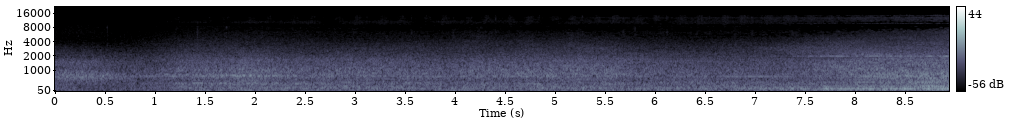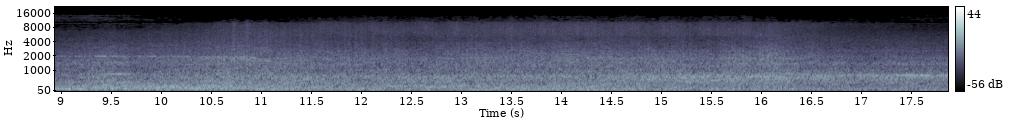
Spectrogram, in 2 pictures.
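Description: After a few seconds of quieter steady background noise, a German ICE high-speed train approaches and passes at speed. It becomes a loud, steady rush of wheels and air from about nine seconds in, with a brief thin high whine as it nears.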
